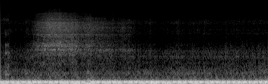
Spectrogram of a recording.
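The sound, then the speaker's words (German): Taxi engine humming as the car drives slowly, a steady low drone with even, constant loudness and no revving or gear changes. “Ich fahre langsam, ja? Im Fluss wollen wir nicht gerade landen mit dem Taxi, was?”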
